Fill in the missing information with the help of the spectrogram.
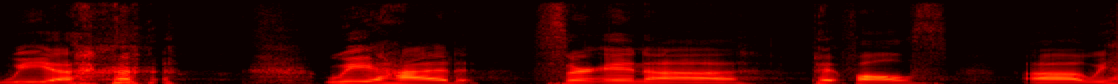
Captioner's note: laughter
